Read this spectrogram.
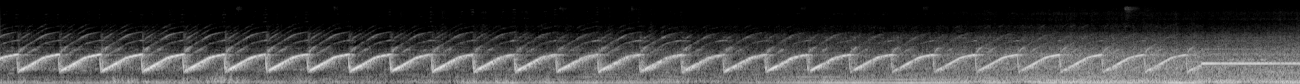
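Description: A siren on a train whoops rapidly over and over.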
